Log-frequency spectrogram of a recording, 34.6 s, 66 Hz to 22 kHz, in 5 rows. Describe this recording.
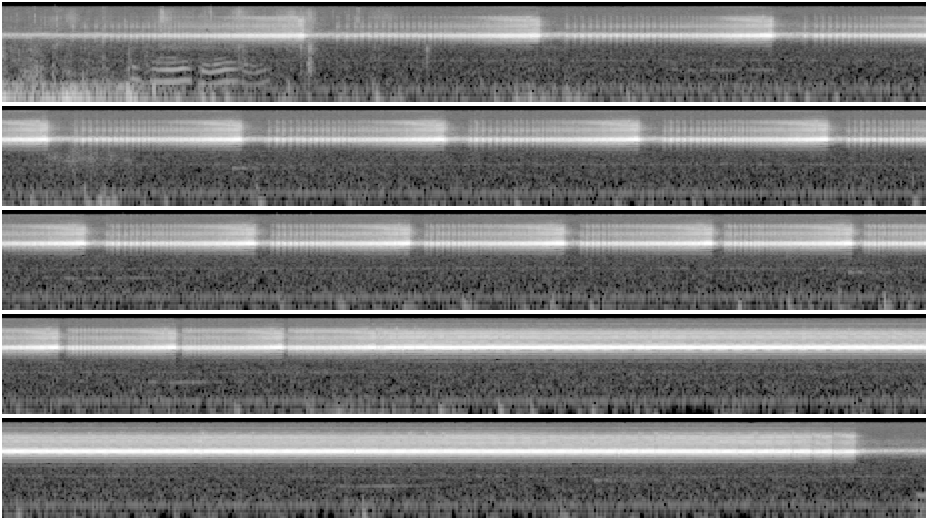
Chicharras from Chimalapas mountain
Recorded with Canon xl1s built in mic pointing straight up to the canopy in the Chimalapas Mountain of San Antonio Chimalapas, Oaxaca, Mexico. March 2012.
